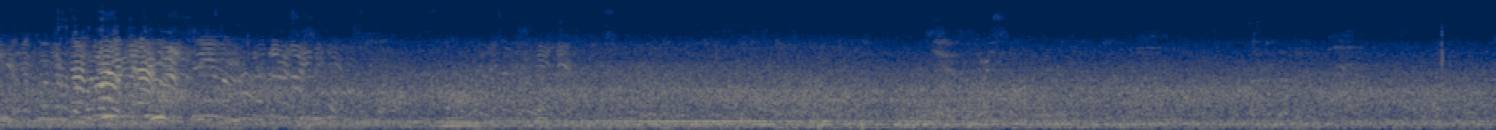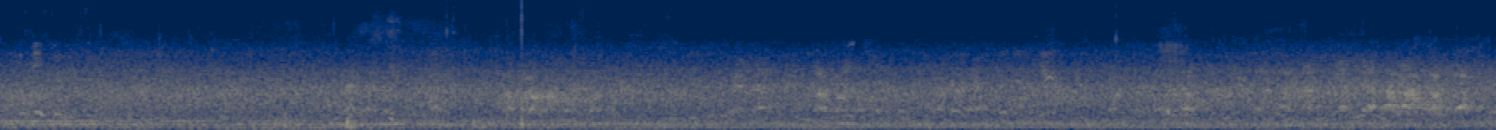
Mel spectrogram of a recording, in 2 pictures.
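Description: Men shout and talk in the distance outdoors.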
